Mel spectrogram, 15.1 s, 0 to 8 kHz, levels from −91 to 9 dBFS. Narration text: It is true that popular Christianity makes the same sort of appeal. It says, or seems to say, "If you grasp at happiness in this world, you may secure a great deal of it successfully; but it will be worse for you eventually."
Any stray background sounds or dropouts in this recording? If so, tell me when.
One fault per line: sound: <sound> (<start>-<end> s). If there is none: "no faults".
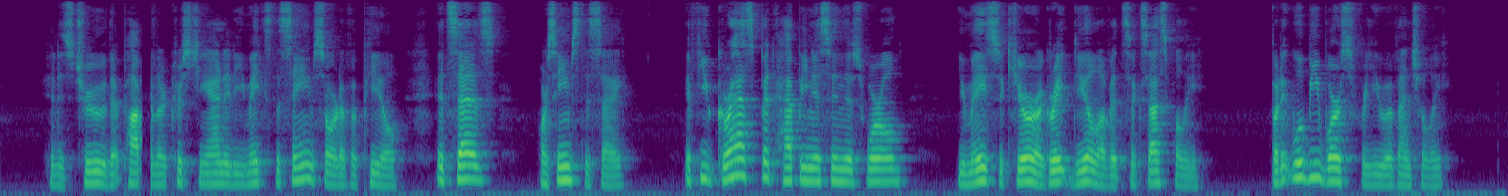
sound: dropout (1.4-1.5 s)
